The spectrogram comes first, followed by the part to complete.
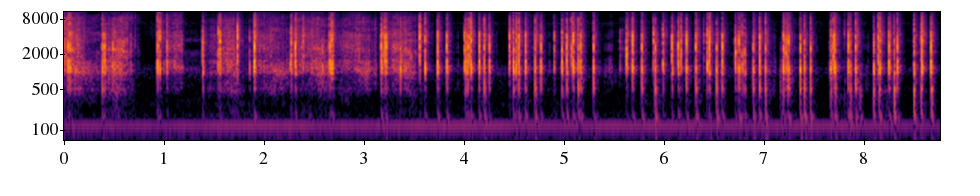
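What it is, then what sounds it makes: Cardboard card box tapped with fingernails. Long acrylic nails on both hands tap quickly on a flat printed cardboard UNO card box lying on a table, making dense, dry, crisp clicks. The taps start in a softer scratchy patter, then sharpen into dozens of fast, distinct clicks. A steady low hum runs underneath throughout.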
